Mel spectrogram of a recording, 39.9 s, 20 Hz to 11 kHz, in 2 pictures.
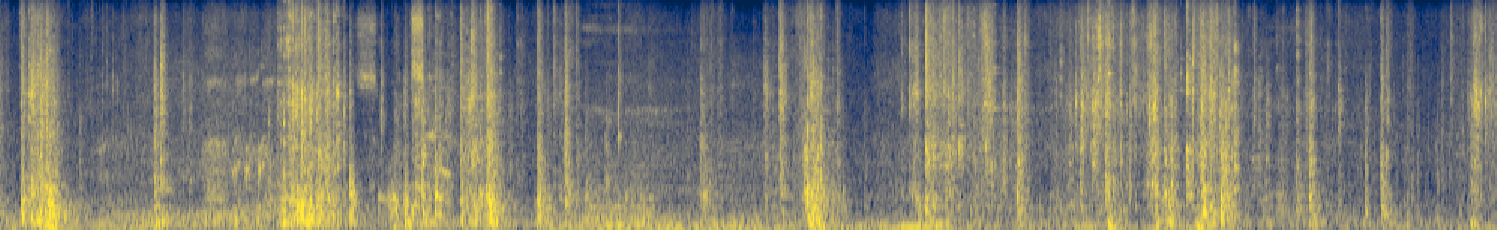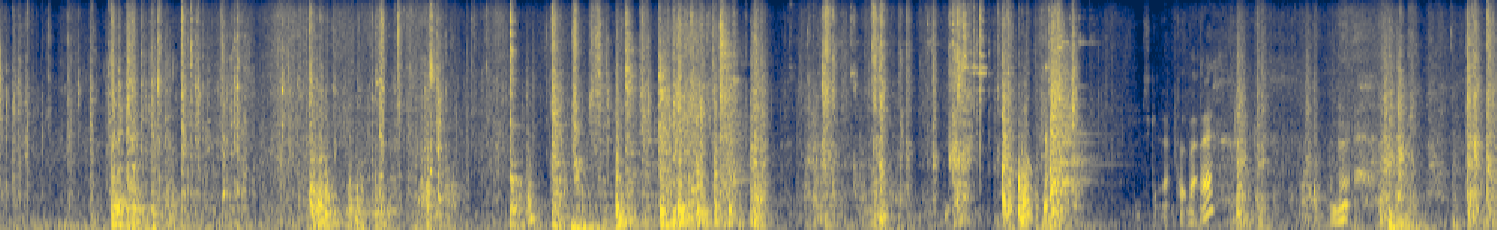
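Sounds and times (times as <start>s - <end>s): scrap metal knocking and scraping: 0.0s - 20.4s.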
